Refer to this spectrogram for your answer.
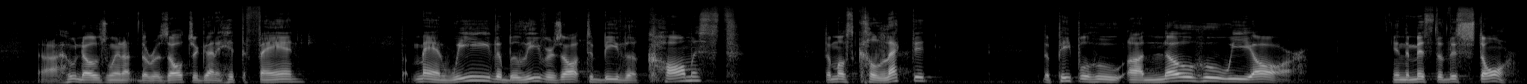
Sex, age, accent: male, 40-59, American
